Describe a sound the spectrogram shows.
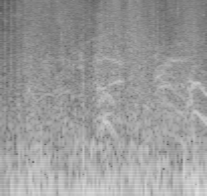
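A blast bursts with a loud boom.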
